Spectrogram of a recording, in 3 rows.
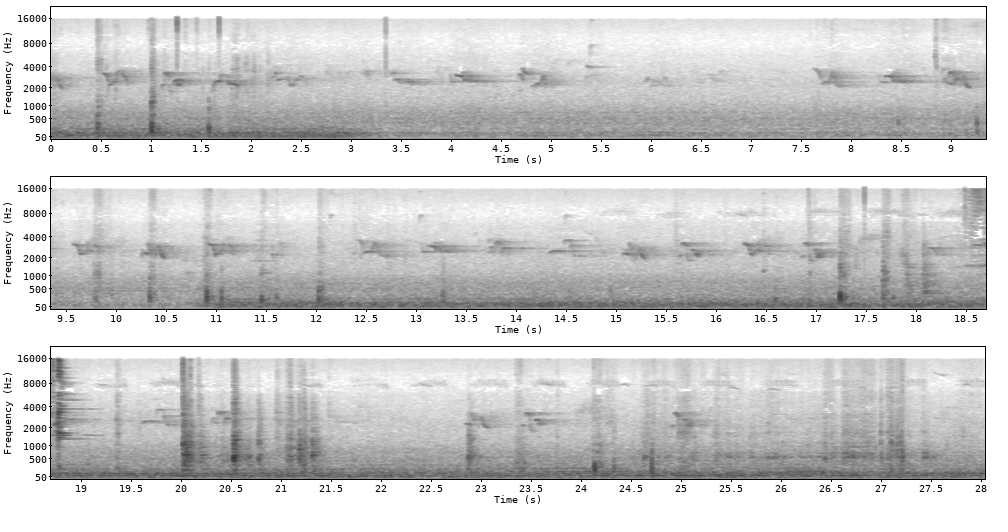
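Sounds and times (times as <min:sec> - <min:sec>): bird chirping: 0:00.0 - 0:06.9, 0:07.6 - 0:28.0
sharp knocks and clatter: 0:17.2 - 0:21.6.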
